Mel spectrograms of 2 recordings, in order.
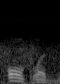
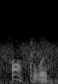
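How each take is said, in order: First: The first syllable sounds like 'oak'. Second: The first syllable sounds like 'awk'. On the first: Most of the population says it this way. "comme si c'était O A K au lieu de A U C K" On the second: Snobbish people say it this way. "ce sont plutôt les snobs qui disent Auckland"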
